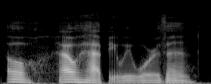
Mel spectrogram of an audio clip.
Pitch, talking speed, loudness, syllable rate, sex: 95 Hz, 170 wpm, -22 LUFS, 4.6 syllables/s, male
